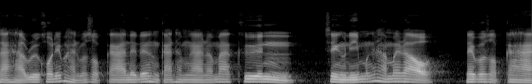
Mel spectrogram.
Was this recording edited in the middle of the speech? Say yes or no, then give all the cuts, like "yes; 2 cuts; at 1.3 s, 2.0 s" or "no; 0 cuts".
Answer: no; 0 cuts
